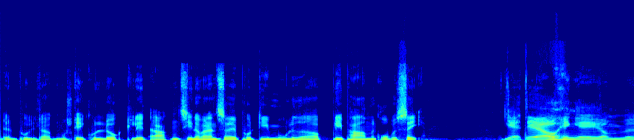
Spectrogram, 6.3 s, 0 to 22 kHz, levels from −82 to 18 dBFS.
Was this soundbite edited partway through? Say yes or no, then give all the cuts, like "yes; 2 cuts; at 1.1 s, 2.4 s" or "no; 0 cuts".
yes; 4 cuts; at 1.5 s, 2.4 s, 3.2 s, 3.7 s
